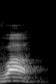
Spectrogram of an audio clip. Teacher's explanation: जो दांत और होठों से उच्चारण किए जाते हैं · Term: दंतोष्ठ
